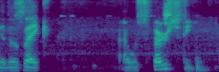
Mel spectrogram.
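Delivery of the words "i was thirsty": said real low, quiet and hushed. Retelling an off-script moment in a scene: imitating saying a line real low. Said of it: "I said it real low".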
